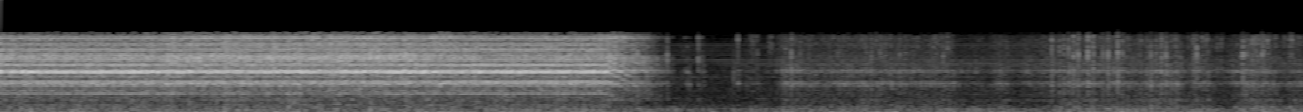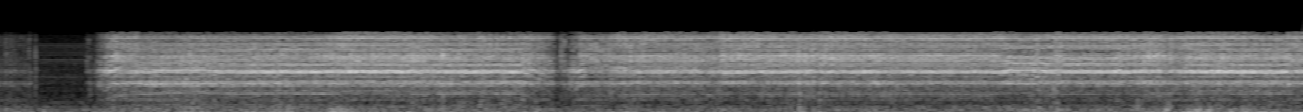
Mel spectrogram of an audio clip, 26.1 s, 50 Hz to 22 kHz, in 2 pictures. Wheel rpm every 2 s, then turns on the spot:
160, 160, 160, 20, 20, 20, 20, 140, 160, 120, 160, 160, 160.
8-14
